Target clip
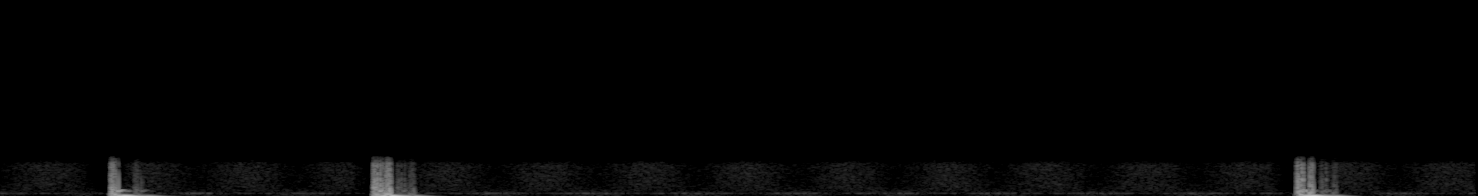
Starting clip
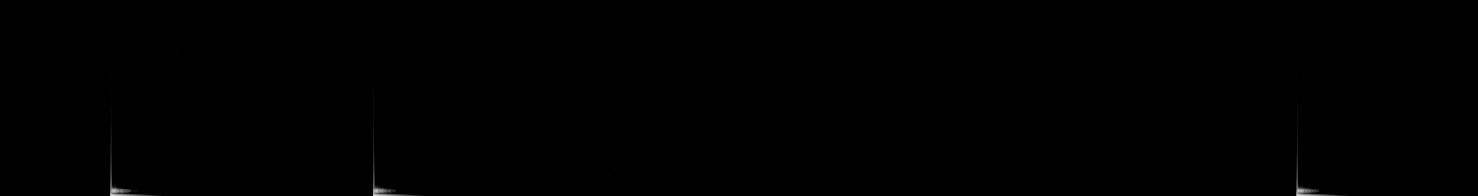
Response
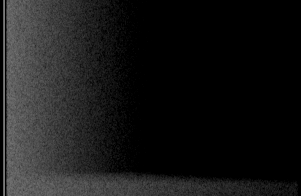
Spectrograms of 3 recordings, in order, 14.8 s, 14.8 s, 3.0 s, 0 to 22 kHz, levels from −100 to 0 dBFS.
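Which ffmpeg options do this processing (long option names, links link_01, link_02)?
-filter_complex "[0:a]afftfilt=real='re*lt(hypot(re,im),0.2)':imag='im*lt(hypot(re,im),0.2)':win_size=1024:overlap=0.75,equalizer=frequency=350:width=5.1:gain=13,areverse,acompressor=threshold=-47dB:ratio=10,areverse,acrossover=split=620[link_01][link_02];[link_01]aeval=exprs='val(0)*(1-0.7/2+0.7/2*cos(2*PI*1*n/s))':channel_layout=same[link_03];[link_02]aeval=exprs='val(0)*(1-0.7/2-0.7/2*cos(2*PI*1*n/s))':channel_layout=same[link_04];[link_03][link_04]amix=inputs=2:normalize=0,aeval=exprs='(mod(188*val(0)+1,2)-1)/188':channel_layout=same,asplit=2[link_05][link_06];[link_06]aecho=0:1:237:0.0708[link_07];[link_05][link_07]amix=inputs=2:normalize=0,aresample=8000,aresample=44100,afftfilt=real='re*2*eq(mod(b,4),0)':imag='im*2*eq(mod(b,4),0)':win_size=2048:overlap=0.75,volume=17.5dB"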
